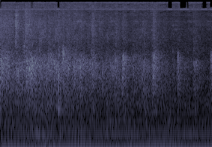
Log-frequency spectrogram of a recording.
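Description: Church congregation applauding during a sermon, a steady wash of many hands clapping throughout, moderately loud and continuous with no voices standing out.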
